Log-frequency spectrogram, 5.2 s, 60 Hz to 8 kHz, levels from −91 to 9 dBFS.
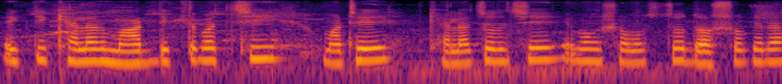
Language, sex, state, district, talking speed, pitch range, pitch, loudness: Bengali, female, West Bengal, Malda, 125 wpm, 210-240 Hz, 230 Hz, -19 LUFS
